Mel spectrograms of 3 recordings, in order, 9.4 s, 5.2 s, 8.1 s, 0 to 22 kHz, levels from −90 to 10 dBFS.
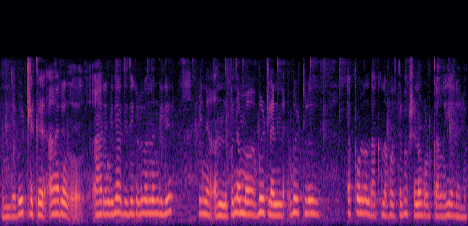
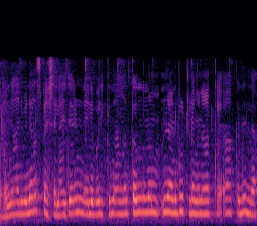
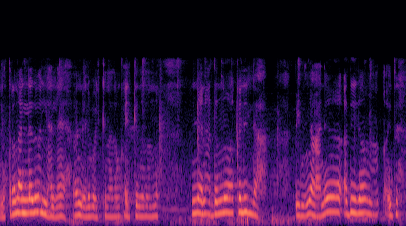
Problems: background sounds at intervals, low volume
